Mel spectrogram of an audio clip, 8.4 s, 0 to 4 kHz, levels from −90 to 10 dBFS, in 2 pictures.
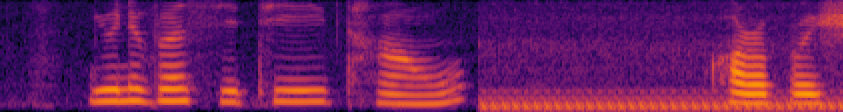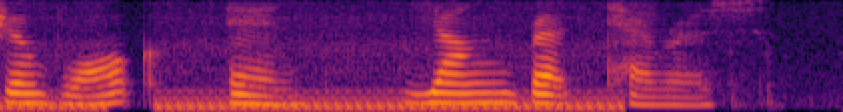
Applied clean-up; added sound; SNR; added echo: none; Engine / Truck / Car; 7 dB; none.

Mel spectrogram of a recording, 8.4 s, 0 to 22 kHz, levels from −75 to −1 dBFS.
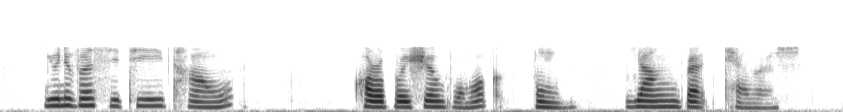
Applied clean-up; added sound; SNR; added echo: neural diffusion model UNIVERSE++.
